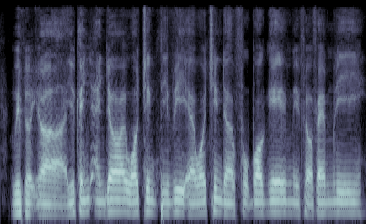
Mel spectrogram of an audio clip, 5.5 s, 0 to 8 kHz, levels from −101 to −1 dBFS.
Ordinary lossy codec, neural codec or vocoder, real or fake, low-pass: MP3, 64 kbps; codec, 16 kHz in and 24 kHz out, 1.1 kbps, FireRedTTS-2 codec; fake; 7.2 kHz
